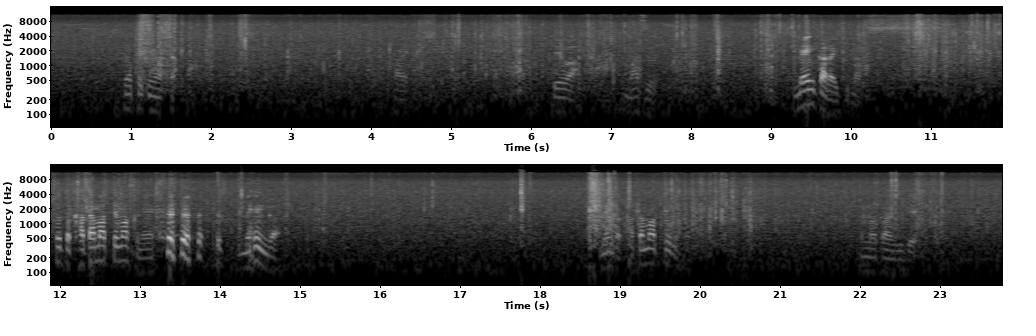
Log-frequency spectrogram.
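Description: Plastic bags crinkle and rustle close by.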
